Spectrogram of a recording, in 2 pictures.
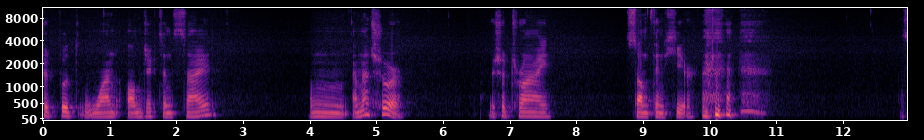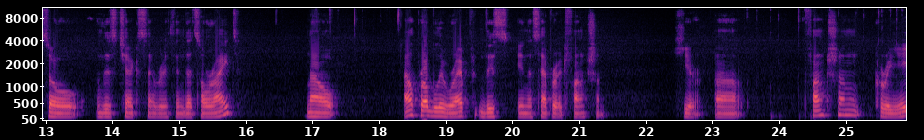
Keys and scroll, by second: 17.2 Return, 17.6 Tab, 23.1-25.9 typing.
